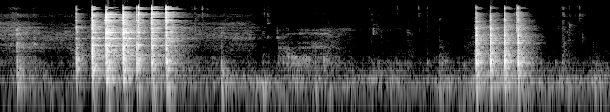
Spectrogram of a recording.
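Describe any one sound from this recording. Metal tongs clatter against a bowl.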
